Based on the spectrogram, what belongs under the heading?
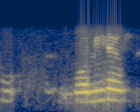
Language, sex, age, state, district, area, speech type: Hindi, female, 30-45, Bihar, Begusarai, rural, conversation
